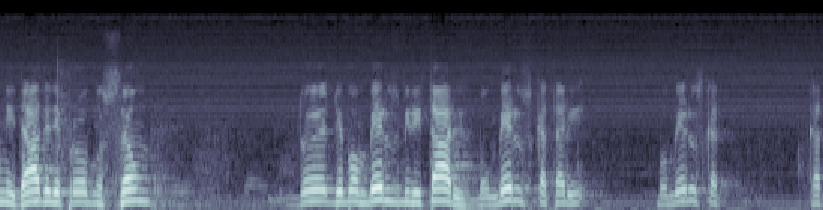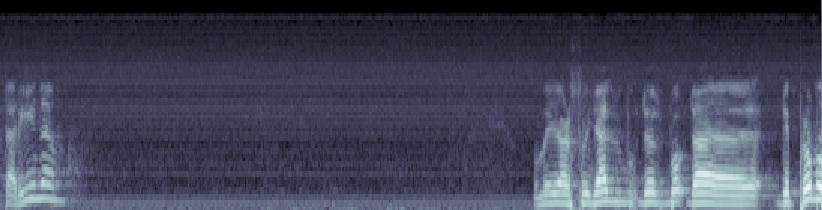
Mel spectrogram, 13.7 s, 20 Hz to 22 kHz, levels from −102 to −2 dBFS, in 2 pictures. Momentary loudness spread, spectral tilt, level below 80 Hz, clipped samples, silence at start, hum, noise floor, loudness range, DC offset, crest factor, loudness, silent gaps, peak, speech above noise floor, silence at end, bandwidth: 19 LU; -8 dB/octave; -48 dBFS; under 0.1%; 0 s; 60 Hz at -55 dBFS; -54 dBFS; 13 LU; under 0.1%; 20 dB; -21 LUFS; none; -2 dBFS; 34 dB; 0 s; 12 kHz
